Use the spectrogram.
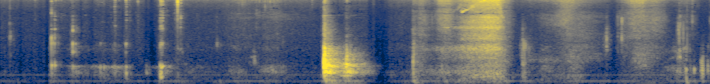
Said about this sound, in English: Damn, that's good. I'm about to go back for another sip. Give you all a fair review here.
